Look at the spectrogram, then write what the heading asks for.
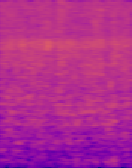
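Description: Water runs steadily into a koi pond being topped up after a partial water change, a soft continuous trickling rush heard alone at moderate distance.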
